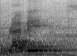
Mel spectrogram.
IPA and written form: ˈræbɪʔ (rabbit)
